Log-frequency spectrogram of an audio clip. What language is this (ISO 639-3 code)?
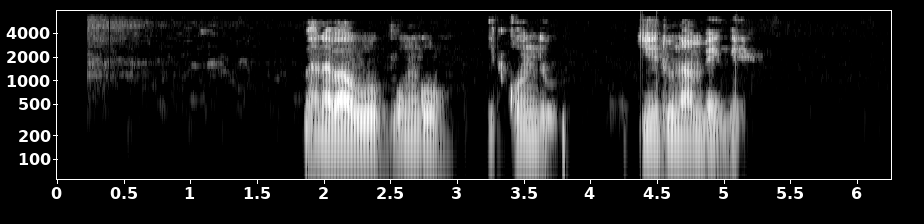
dua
